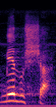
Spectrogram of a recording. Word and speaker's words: menuchá: Menuchá, só para você ter uma ideia de como se escreve, é igual ao menu de cardápio, menu, né? Coloca a palavra chá, bebida chá, e a letra C no final, menuchá.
